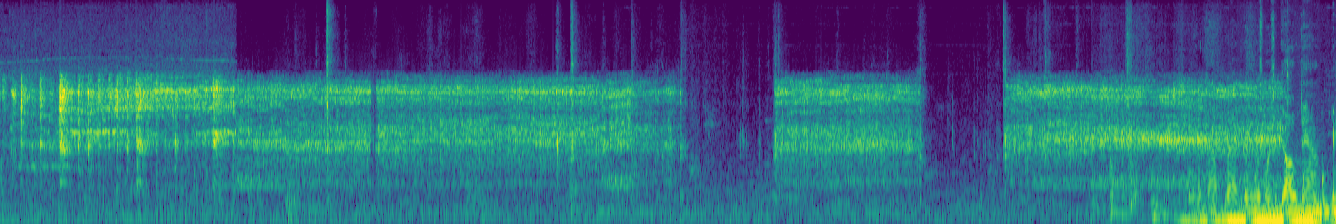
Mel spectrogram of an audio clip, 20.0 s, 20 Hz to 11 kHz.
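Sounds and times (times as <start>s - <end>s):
toy motor and gears whirring: 0.0s - 10.3s, 11.6s - 13.9s, 15.0s - 17.7s.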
